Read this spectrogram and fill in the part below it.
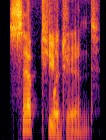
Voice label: "Septuagint", American

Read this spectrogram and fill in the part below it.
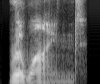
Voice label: "rewind", British

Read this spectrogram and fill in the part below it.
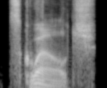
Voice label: "squelch", British

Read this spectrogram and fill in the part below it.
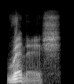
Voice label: "Rhenish", British

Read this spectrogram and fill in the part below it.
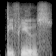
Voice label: "defuse", American

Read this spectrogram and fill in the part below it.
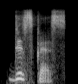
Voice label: "discus", Indian

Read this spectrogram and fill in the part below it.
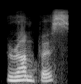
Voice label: "rumpus", Indian

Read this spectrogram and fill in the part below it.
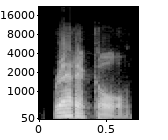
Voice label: "reticle", American

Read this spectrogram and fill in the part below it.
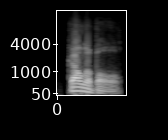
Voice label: "gullible", American

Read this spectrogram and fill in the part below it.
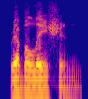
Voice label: "revelation", American

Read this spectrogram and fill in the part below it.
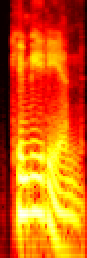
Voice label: "comedian", American

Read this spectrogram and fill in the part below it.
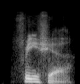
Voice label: "freesia", American

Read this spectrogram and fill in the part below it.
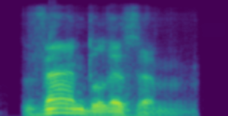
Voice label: "vandalism", British

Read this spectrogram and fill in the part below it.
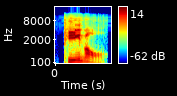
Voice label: "penal", American

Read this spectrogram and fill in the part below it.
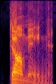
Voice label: "domaine", American

